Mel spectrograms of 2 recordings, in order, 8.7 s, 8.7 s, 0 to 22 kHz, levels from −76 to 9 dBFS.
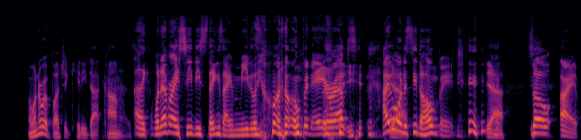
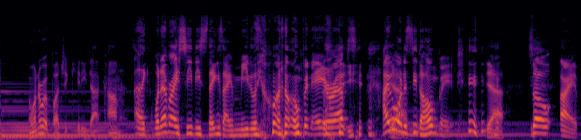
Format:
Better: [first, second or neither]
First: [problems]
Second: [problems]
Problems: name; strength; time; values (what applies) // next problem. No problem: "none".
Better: first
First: none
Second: background music; noticeable; throughout; 15 dB below the speech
